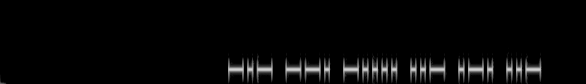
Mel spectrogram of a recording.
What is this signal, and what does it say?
Morse code, heard as a keyed tone, about 25 wpm, 700 Hz. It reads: KG6URU
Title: USA Call Signs - 6 Characters - 25wpm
